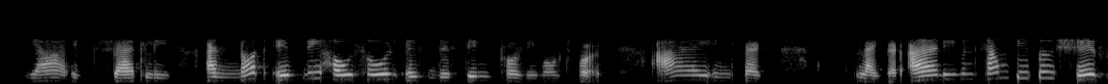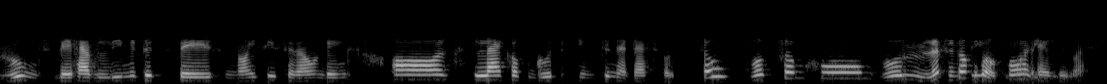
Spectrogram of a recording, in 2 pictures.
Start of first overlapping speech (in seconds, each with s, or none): 20.0 s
